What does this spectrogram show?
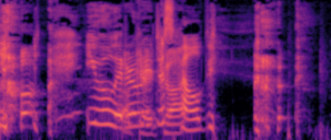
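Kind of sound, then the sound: human body sound, coughing into a microphone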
